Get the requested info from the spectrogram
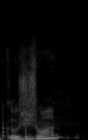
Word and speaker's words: gochujang: With vegetables and gochujang.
